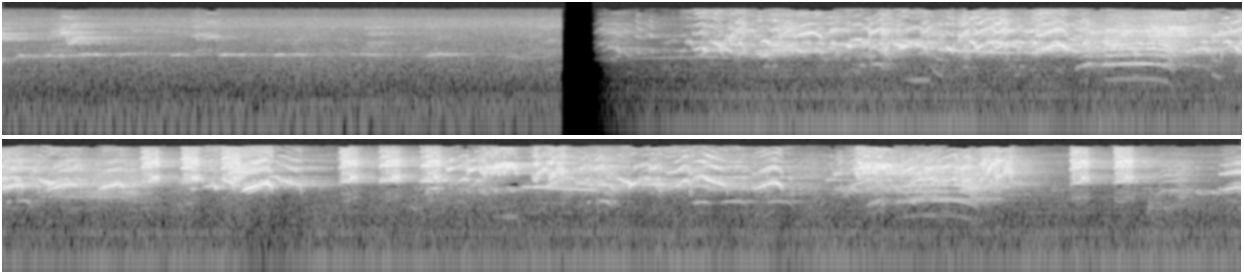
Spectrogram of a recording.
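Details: A collection of lories calling together: dense, harsh, buzzy squawks packed with rapid rising and falling notes, overlapping almost continuously after a quiet start, with a few lower mellow notes among them.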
